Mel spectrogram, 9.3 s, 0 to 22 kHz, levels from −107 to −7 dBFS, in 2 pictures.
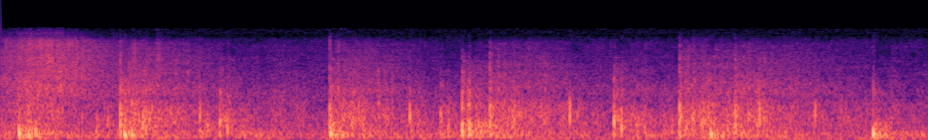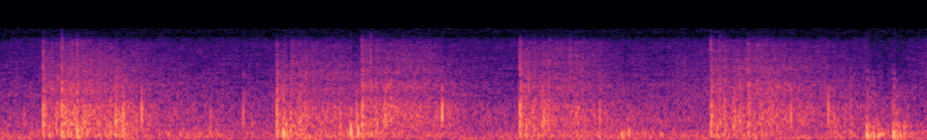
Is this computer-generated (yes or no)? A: no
